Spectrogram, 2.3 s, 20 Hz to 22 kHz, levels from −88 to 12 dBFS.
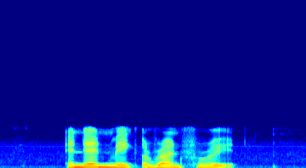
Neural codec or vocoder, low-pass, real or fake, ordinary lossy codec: none; 5.4 kHz; real; none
